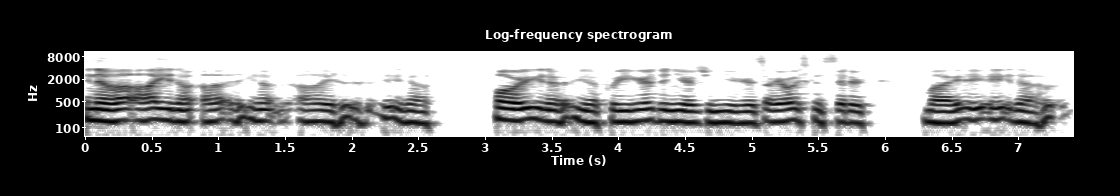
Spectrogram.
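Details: Adult who stutters, a covert stutterer for many years; stuttering.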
